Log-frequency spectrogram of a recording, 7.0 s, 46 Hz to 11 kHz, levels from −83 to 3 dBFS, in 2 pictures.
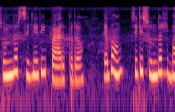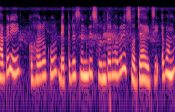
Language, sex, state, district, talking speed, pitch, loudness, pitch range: Odia, female, Odisha, Malkangiri, 145 wpm, 275 Hz, -15 LUFS, 240-305 Hz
